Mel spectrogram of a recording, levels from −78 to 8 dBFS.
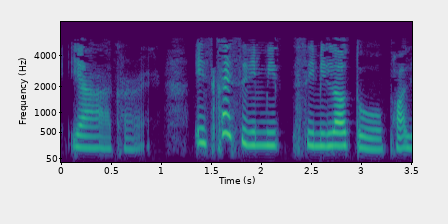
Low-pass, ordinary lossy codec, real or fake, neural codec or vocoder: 7.2 kHz; MP3, 24 kbps; real; none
